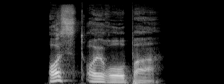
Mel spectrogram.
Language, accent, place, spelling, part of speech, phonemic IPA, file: German, Germany, Berlin, Osteuropa, proper noun, /ˌɔstʔɔɪˈʁoːpa/, De-Osteuropa.ogg
- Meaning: Eastern Europe (a socio-political geographical area of eastern Europe usually including the European countries to the east of Germany, Austria and Italy, and to the west of the Urals)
